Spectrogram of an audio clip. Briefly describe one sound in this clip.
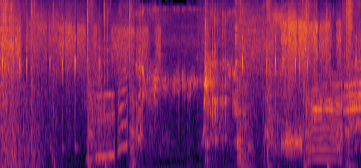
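A metal bar strikes flesh with heavy thuds.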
